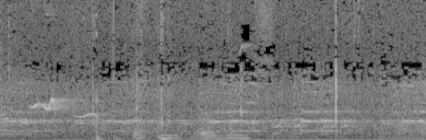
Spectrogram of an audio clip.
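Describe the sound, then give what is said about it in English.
Canada geese give a few short, nasal honks over a low, steady background hum. The calls are fairly faint and spaced unevenly. “Tell you, if we started eating Canada geese...”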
